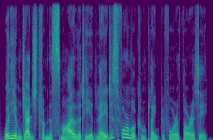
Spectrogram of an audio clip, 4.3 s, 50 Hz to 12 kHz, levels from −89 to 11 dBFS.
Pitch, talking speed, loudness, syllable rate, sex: 170 Hz, 195 wpm, -19 LUFS, 5.9 syllables/s, female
